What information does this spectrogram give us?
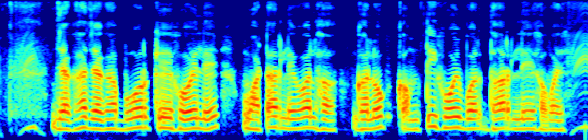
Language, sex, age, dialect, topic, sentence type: Chhattisgarhi, male, 18-24, Eastern, agriculture, statement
